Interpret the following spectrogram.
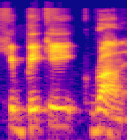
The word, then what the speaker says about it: HibikiRun: They are co-founders of the project HibikiRun. Am I right? Am I pronouncing it That's right?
